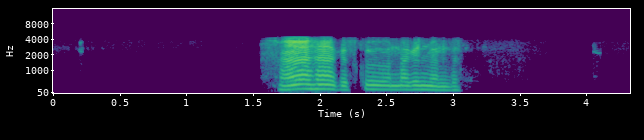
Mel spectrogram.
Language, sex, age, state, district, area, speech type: Santali, male, 18-30, West Bengal, Birbhum, rural, conversation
